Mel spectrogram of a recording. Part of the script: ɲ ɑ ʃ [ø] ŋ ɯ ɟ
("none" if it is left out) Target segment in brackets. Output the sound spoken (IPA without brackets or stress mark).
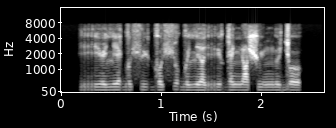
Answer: y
